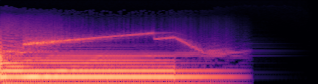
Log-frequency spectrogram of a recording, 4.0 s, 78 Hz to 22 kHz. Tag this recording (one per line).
110
808
909
acid
bass
beat
bounce
bpm
club
dance
dub-step
effect
electro
electronic
glitch
glitch-hop
hardcore
house
noise
porn-core
processed
rave
resonance
sound
sub
synth
synthesizer
techno
trance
